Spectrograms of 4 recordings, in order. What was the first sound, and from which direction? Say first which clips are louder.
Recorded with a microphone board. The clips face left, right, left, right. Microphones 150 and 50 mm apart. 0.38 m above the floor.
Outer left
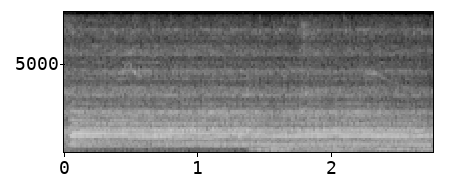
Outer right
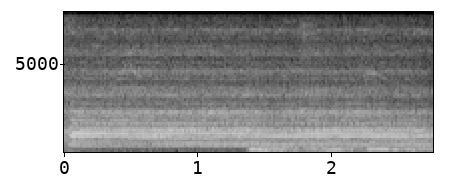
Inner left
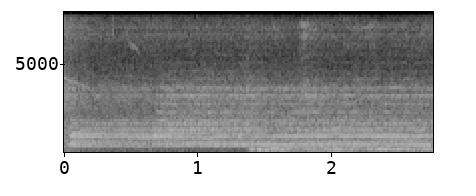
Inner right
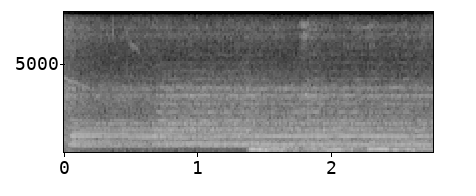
A man speaking: outer right 1 dB, inner right 1 dB; 35° right (ahead or behind).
